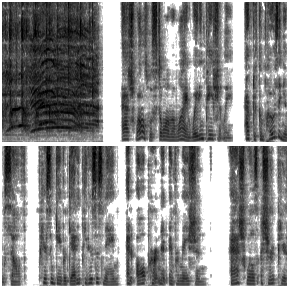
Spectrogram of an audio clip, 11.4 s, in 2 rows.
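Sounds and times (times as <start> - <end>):
cheering and clapping: 0.0 - 2.1
speech: 2.4 - 11.3.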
